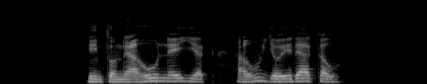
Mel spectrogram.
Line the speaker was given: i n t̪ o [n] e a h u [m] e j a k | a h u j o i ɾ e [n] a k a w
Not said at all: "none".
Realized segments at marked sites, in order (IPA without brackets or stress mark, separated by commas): n, n, none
